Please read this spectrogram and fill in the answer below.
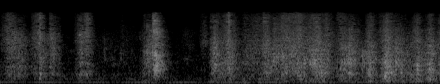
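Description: Rustling of a Mountain Laurel Designs Exodus backpack's fabric and small packed items as they are pushed into its top lid pocket: several short rustles, then a longer continuous rustle in the second half.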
